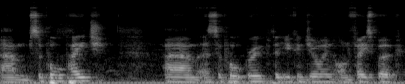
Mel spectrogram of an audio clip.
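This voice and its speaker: A man with an English accent at a moderate pace, audible room echo and music in the background. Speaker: mental health charity volunteer. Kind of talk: speech to audience. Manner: halting.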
